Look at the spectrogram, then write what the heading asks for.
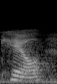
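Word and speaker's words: Chaol: And YouTube humbled me because I realized that it's pronounced kale, but I was kind of shocked too because I'm like, that is such interesting spelling for that name.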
